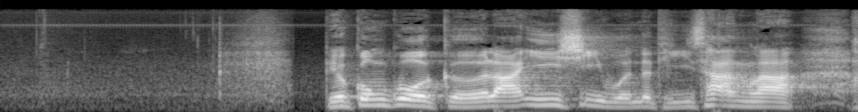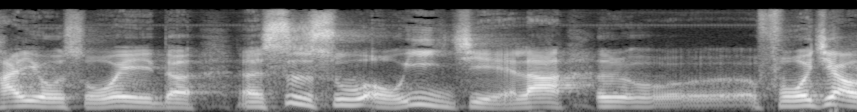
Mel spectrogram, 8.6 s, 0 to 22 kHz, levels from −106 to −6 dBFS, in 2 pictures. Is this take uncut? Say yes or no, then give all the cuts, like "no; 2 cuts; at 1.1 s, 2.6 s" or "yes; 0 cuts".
no; 3 cuts; at 1.4 s, 4.3 s, 7.3 s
